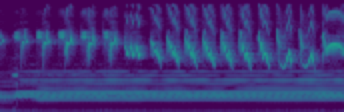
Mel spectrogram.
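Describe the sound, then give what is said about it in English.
A bird call played on a staff of bird calling, blown like a flute: rapid, high warbling chirps trill continuously over a steady held tone, clear for about two seconds, with no talking. “He is playing the staff of bird calling. He's playing it like a flute. You can hear it call out.”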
